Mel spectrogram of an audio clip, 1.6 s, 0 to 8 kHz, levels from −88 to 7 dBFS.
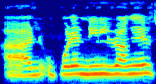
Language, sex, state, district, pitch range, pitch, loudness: Bengali, female, West Bengal, Dakshin Dinajpur, 235-255 Hz, 250 Hz, -15 LUFS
